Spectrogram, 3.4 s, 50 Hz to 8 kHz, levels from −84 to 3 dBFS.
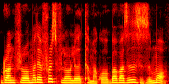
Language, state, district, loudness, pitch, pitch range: Chakhesang, Nagaland, Dimapur, -16 LUFS, 205 Hz, 180-215 Hz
